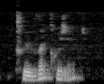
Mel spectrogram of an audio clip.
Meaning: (adjective) Required as a prior condition of something else; necessary or indispensable; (noun) Something that is required as necessary or indispensable, or as a prior condition of something else
- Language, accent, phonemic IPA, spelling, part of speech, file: English, Southern England, /pɹiːˈɹɛkwɪzɪt/, prerequisite, adjective / noun, LL-Q1860 (eng)-prerequisite.wav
